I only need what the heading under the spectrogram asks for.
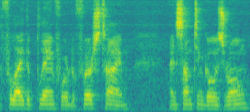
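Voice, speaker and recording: Speaking with a Turkish accent, a man holds a medium pitch in a monotone, flat intonation at a moderate pace. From central Turkey (Kayseri). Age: 40s. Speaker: flight sim streamer. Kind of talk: live stream chat. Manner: halting, repeats words.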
